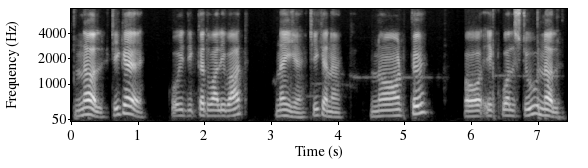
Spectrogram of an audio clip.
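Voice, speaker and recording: Coding tutor, male, slightly raised pitch, chatty question-and-answer walkthrough. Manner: asks questions back to the viewer and repeats fillers like "theek hai". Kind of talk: screen-recorded coding lesson.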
